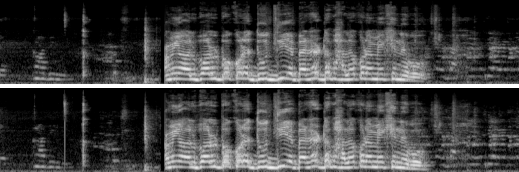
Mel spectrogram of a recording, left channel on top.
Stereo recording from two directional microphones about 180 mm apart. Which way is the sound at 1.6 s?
55° right (ahead or behind).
